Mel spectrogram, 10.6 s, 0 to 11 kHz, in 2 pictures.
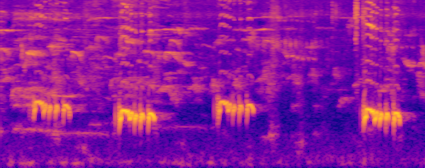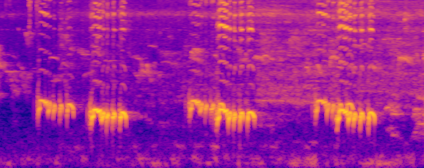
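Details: A flock of 35 local zebra doves singing with strong voices; repeated short staccato coo phrases, sometimes doubled, follow one another about every second, with light high-pitched bird chatter behind.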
